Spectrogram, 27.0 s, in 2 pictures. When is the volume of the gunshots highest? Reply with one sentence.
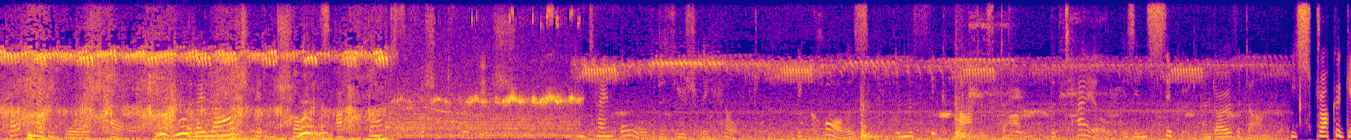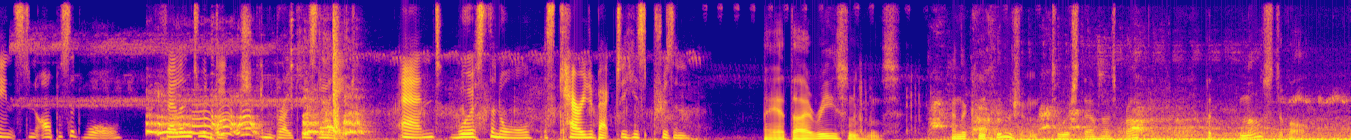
The loudest moment of the gunshots is at 17 seconds.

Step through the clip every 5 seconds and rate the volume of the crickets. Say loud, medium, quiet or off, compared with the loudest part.
loud, medium, quiet, quiet, quiet, quiet.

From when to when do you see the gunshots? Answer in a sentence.
You can hear the gunshots from 8.6 to 10.2 s and from 16.1 to 17.0 s.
